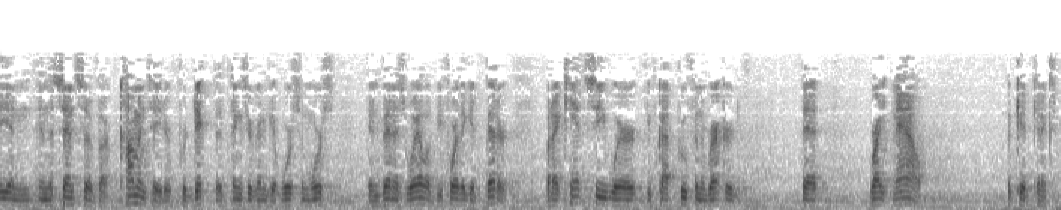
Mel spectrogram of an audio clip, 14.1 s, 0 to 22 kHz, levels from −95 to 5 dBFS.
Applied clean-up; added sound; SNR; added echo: none; none; none; none.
